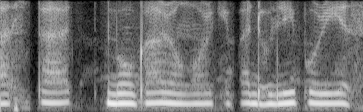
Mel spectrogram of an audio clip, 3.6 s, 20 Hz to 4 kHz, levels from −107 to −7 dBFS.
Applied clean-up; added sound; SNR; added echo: none; none; none; none.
